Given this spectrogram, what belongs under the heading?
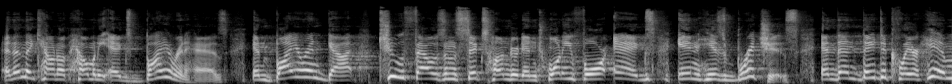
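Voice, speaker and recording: A man's voice: very high voice, very animated, a little slow, hardly any pauses, fairly bright tone, pitched above the performer's own voice, exaggerated voice. A man voicing a hotheaded Brooklyn guy telling comic stories in a put-on New York accent. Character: brash adult male Brooklyn storyteller, hotheaded. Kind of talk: comedic storytelling.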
